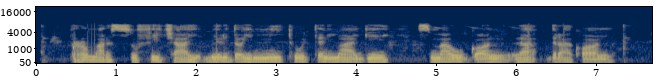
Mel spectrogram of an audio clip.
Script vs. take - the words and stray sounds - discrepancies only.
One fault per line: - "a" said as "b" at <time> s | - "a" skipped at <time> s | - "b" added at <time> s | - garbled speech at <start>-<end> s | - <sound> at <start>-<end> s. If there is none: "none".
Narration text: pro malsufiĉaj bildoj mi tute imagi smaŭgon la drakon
none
